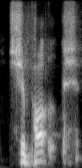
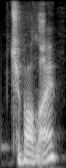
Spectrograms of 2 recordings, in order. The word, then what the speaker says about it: Chipotle: So Chipotle, I'm saying it completely wrong. Chipotle, I think it is. Yes. You don't pronounce it t.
